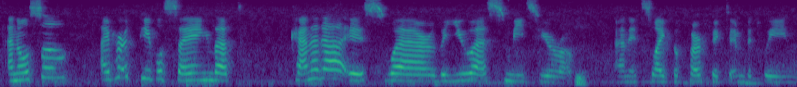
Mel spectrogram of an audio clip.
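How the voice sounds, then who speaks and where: A woman's voice: fairly high pitch, slight background noise, low-quality recording. A woman, chatting casually and cheerfully on camera outdoors. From Czech Republic. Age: 20s. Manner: chatty and lively, laughs easily. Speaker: vlogger. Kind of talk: casual chat. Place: outdoors with a city behind.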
